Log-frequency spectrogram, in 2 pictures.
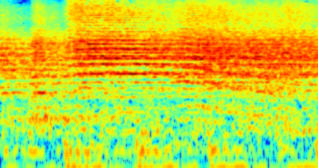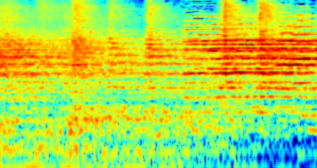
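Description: Music from a band with brass and drums, playing steadily over a sustained bass.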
